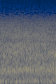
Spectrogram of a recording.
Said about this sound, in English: Let's go to the video which shows the plane arrive.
